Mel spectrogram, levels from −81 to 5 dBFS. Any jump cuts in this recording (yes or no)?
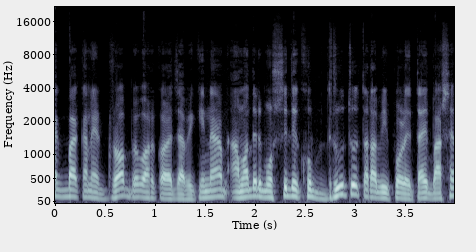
yes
